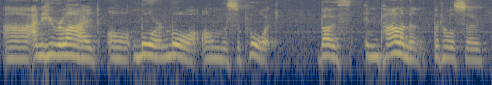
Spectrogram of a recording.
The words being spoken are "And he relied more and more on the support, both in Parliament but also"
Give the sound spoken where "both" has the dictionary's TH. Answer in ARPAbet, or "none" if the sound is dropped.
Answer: TH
